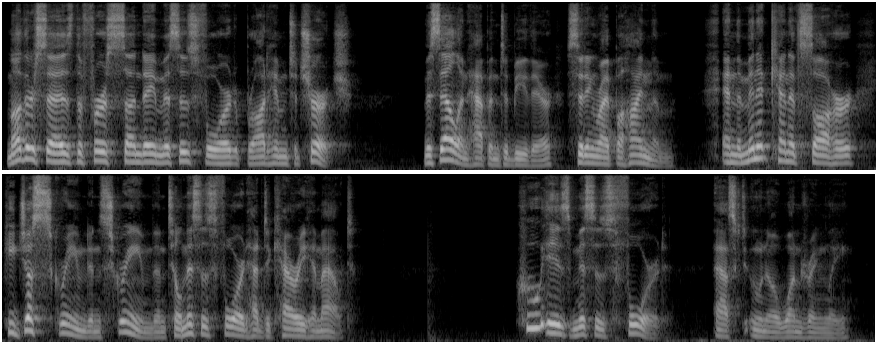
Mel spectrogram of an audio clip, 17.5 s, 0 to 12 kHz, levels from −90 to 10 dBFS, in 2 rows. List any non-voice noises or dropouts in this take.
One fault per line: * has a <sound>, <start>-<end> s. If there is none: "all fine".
all fine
